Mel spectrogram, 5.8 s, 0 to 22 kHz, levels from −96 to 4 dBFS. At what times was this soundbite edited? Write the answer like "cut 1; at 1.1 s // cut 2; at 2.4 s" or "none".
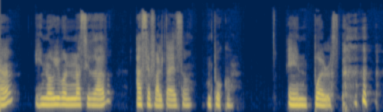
none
